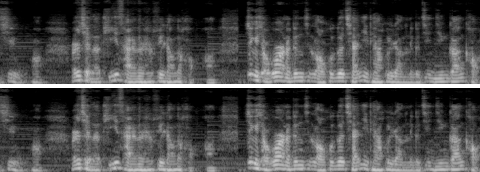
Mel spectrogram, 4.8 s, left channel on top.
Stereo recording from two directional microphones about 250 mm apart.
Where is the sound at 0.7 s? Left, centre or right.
Centre.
